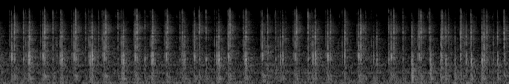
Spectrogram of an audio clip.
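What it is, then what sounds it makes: Marble table top tapped with fingernails. Long fingernails tap on a marble table top at varying speed and force, making quick, dry clicks with a bright edge. The taps fall in uneven bursts and die away almost instantly.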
